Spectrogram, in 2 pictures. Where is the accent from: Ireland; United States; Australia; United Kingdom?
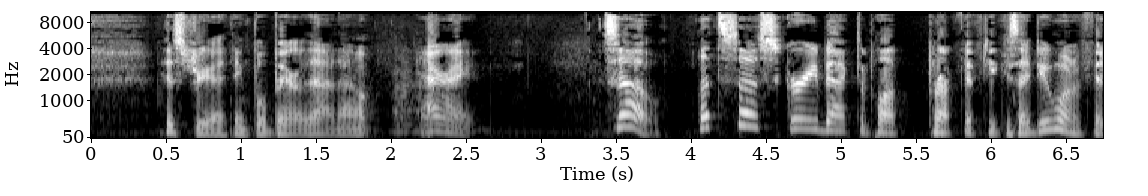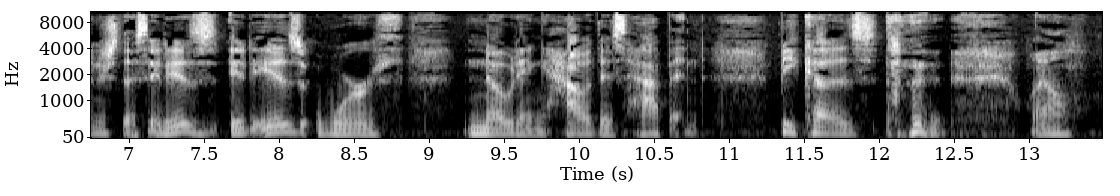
Ireland; it's a good thing I'm Irish.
